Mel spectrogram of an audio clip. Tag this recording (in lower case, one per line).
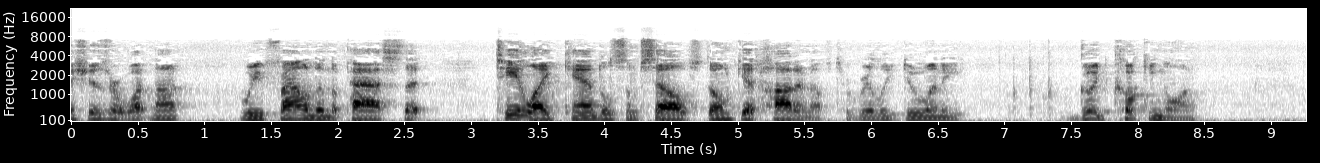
boiling
speech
